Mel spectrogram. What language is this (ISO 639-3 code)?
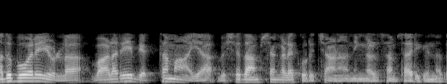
mal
